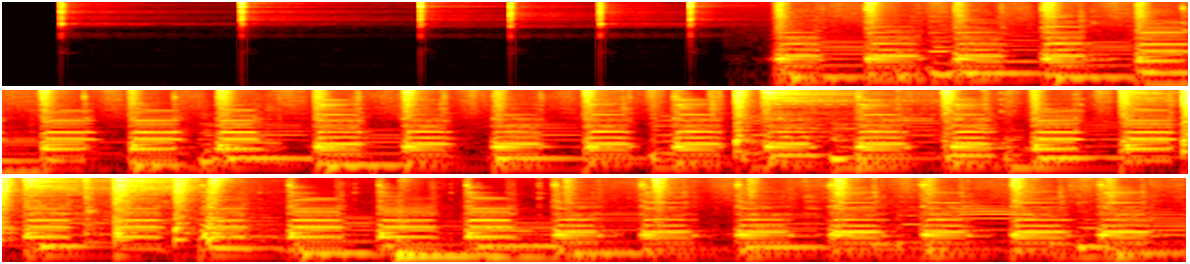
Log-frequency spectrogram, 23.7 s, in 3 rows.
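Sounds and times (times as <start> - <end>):
F major jazz guitar chord with root on sixth string: 5.2 - 23.6.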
